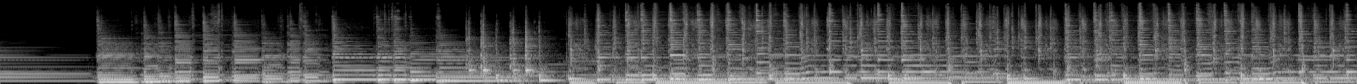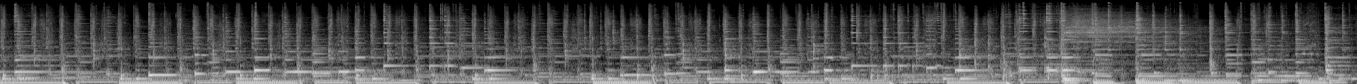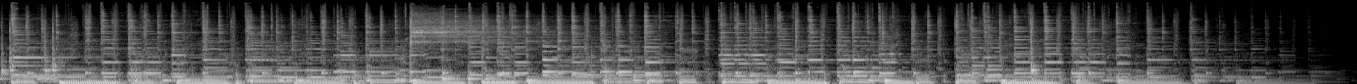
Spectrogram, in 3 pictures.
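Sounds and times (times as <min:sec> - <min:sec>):
salsa flamenca music: 0:01.0 - 0:40.5.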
